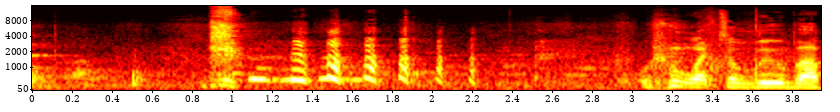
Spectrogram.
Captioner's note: laughing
